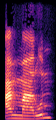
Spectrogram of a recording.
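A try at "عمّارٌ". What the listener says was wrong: Ma panjang. Ammarun. Panjang pendeknya perhatikan ya. Ammarun.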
